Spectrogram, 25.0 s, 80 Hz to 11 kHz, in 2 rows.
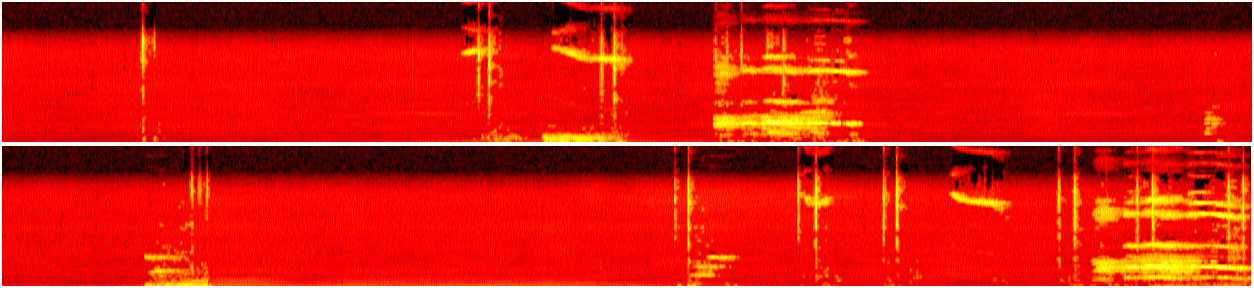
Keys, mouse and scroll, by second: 0.2 Return, 4.6 click, 7.1 6, 14.3 Return, 19.0 click.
